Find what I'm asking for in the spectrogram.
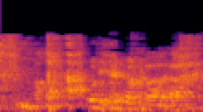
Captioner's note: laughter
